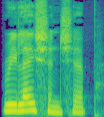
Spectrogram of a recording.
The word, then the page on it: relationship: American English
